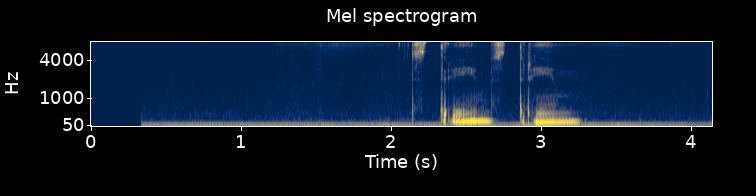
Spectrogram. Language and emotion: Russian, sad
